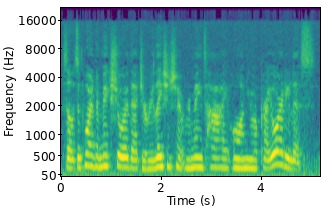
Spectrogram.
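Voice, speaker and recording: A woman giving an unscripted tarot reading to the viewer, halting as she goes, pausing mid-sentence and repeating phrases. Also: on the high side, fairly even intonation, a little mellow, a little hiss or hum. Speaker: tarot reader.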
